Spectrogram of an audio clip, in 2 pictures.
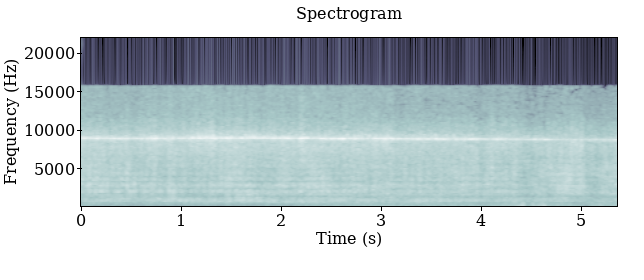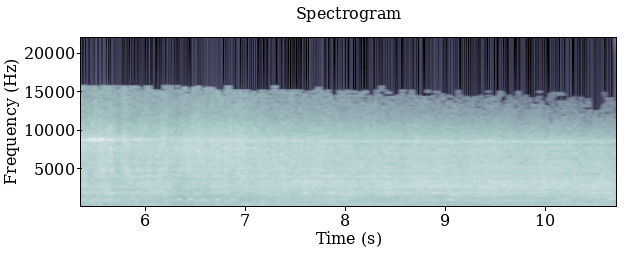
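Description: Strong wind from the rotor buffets loudly.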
